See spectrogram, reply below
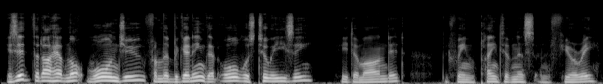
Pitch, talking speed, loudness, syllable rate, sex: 140 Hz, 220 wpm, -18 LUFS, 6.2 syllables/s, male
